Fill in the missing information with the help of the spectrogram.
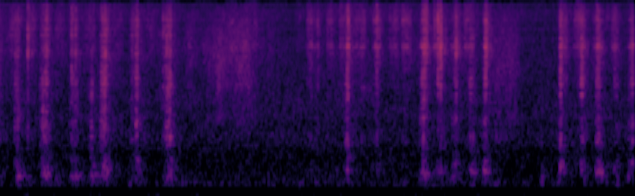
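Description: A wooden stylus scratches lines into the lower area of a flat, black-coated scratch art sheet. It makes a series of short, dry rasping strokes with bright, gritty edges over a faint hiss. A quieter stretch in the middle is followed by another run of quick scratches.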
